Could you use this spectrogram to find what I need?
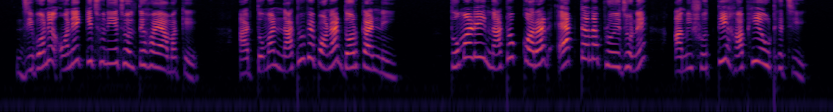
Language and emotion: Bengali, angry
